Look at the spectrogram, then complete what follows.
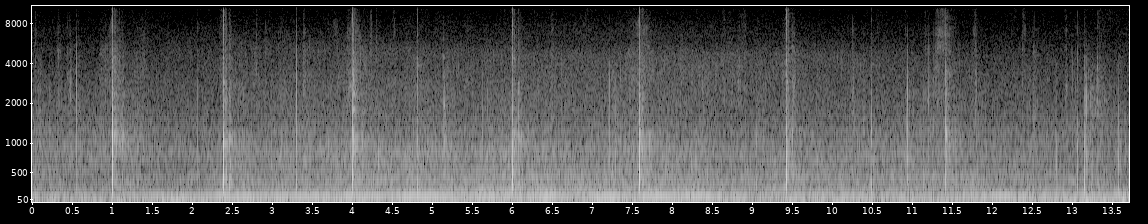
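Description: Tennis balls being struck by rackets and bouncing on the court during a rally: sharp pops about every one and a half to two seconds, over a steady low rumble.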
